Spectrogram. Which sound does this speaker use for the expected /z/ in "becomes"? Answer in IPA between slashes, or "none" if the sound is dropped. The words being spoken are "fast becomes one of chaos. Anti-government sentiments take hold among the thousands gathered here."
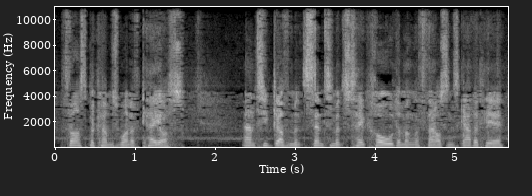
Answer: /z/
